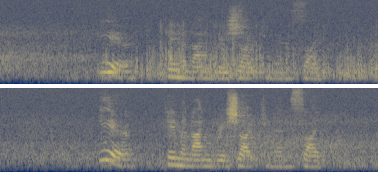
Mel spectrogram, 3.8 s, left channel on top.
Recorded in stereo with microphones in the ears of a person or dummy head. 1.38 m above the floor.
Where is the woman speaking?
45° right (ahead or behind), 5 m; by 3.2 s 40° right (ahead or behind), 4 m.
